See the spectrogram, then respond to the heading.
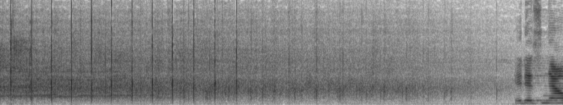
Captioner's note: cheers and applause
